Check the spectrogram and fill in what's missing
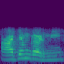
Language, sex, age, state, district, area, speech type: Hindi, female, 30-45, Uttar Pradesh, Azamgarh, rural, conversation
